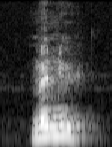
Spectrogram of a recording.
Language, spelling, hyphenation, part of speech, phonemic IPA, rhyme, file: Dutch, menu, me‧nu, noun, /məˈny/, -y, Nl-menu.ogg
- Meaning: menu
